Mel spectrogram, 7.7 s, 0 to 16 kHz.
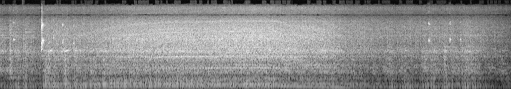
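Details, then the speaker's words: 1988 VW Vanagon after replacing engine bay coolant hoses, still spewing coolant when revved, strange smell; engine revs up and falls back unevenly with a stumbling beat under throttle; cause unconfirmed. "Doesn't sound healthy at all. Can't place what that smell is either."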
